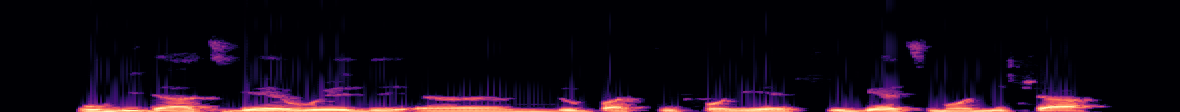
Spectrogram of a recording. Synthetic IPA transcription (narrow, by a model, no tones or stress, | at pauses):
ubidatɡɛwedemdupatifɔjɛʃiɡɛtmɔ̃nĩʃa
